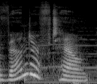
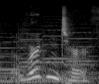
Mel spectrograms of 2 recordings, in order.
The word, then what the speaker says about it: Verdanturf: We have to leave for Vandorf Town. Verdendorf Town. I can never pronounce that right. Verdenturf. Okay. Very soon. I've always called it something else. Vandaverg?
